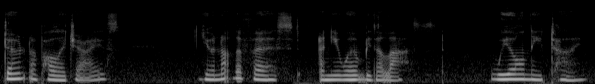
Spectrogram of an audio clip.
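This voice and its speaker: An actress playing a calm, reassuring woman who takes down a survivor's testimony in a horror audio drama, gentle and encouraging. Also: medium pitch, a little slow, gravelly, husky. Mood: gently encouraging.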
